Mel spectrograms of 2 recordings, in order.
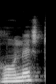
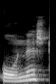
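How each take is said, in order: First: The word starts with an audible h sound. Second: The word starts with a vowel, no h. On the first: The speaker calls it wrong. "ये होनेस्ट नहीं होता है" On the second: The speaker calls it right. "ये ऑनेस्ट होता है, एच इसमें silent होता है"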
